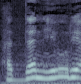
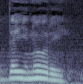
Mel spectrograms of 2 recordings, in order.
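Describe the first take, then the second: First: The n sound comes before the y sound. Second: The y sound comes before the n sound. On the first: The speaker calls it wrong. "تأتي بالنون قبل الياء" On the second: The speaker calls it right. "أو بالياء قبل النون"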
